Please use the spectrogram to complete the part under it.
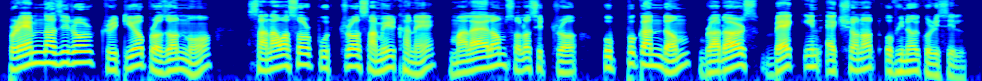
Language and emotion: Assamese, neutral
